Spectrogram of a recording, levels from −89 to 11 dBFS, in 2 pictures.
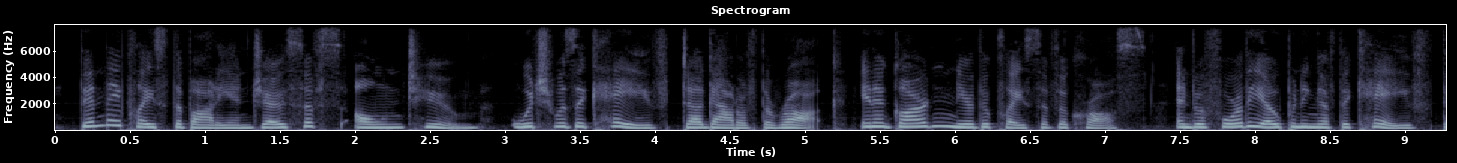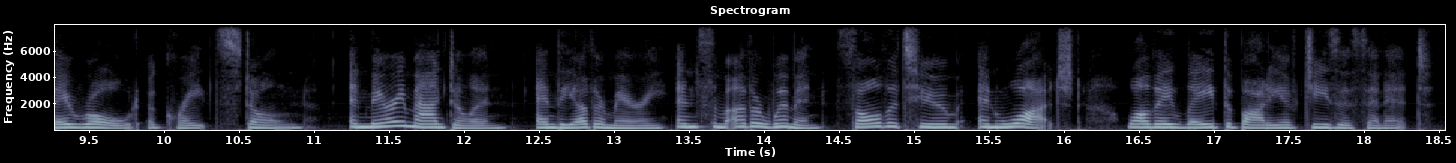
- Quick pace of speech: Yes, fast, 210 wpm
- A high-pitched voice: Yes, high, 230 Hz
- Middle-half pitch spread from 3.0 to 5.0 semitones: Yes, average, 4.2 semitones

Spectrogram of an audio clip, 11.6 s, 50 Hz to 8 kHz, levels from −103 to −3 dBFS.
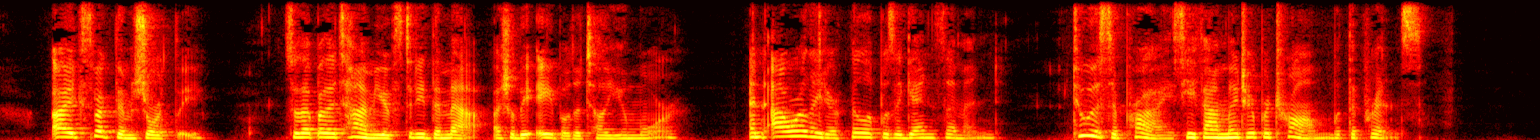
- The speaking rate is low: No, fast, 205 wpm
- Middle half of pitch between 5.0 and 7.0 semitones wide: No, average, 3.7 semitones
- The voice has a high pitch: Yes, high, 200 Hz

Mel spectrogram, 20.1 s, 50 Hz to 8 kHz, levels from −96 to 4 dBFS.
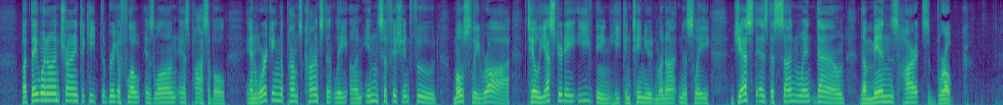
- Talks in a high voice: No, medium, 140 Hz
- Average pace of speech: No, slow, 120 wpm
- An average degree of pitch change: Yes, average, 4.5 semitones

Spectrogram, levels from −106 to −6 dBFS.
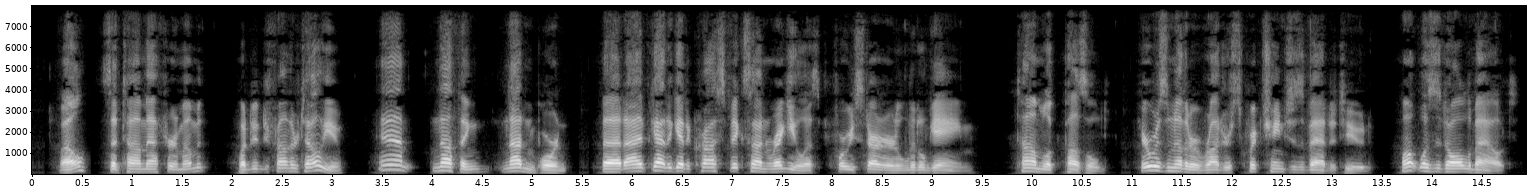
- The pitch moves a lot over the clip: Yes, wide, 6.7 semitones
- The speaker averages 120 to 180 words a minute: No, average, 195 wpm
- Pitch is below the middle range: Yes, low, 130 Hz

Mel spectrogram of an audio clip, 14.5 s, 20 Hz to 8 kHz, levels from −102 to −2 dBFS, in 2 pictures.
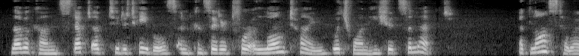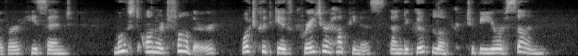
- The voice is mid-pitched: No, high, 210 Hz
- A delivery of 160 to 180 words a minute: Yes, average, 170 wpm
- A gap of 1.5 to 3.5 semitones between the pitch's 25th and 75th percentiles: No, average, 4.2 semitones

